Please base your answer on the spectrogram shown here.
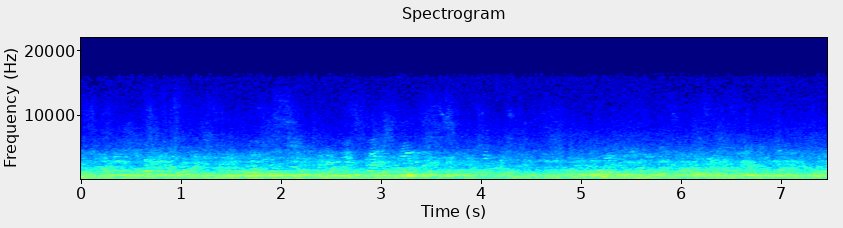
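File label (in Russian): фон люди толпа шумная болтовня говорящие голоса окружающий саундскейп шум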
